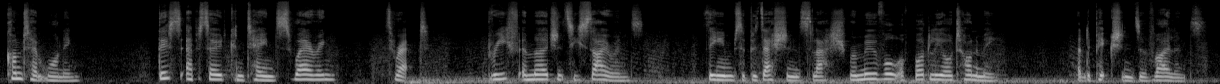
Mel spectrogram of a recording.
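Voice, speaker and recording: A woman announcer reading a scripted content warning in a measured, formal manner. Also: medium pitch, darkish tone, a little hiss or hum.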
